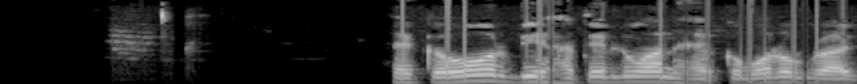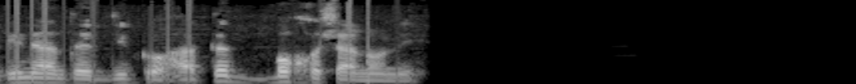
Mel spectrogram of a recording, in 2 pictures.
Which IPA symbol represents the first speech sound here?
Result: h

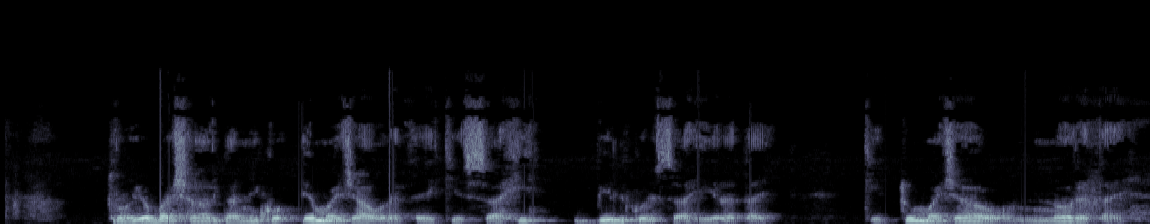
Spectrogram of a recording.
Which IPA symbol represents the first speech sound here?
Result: t̪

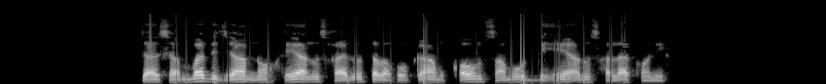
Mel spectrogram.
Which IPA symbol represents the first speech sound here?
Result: t͡ɕ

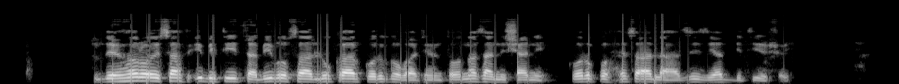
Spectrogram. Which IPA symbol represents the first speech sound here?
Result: d̪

